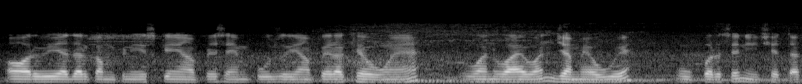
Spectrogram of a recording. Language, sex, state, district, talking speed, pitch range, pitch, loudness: Hindi, male, Bihar, Jamui, 170 wpm, 120-125 Hz, 120 Hz, -20 LUFS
